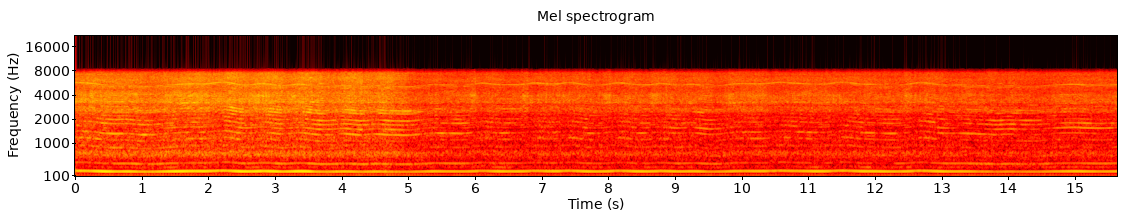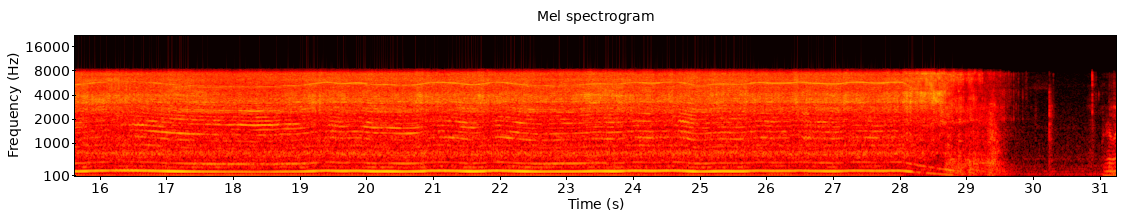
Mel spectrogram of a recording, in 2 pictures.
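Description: Handheld rotary grinder running at high speed with an abrasive bit, grinding and polishing inside a port of an aluminium cylinder head. The steady whine wavers a little in pitch as the bit is worked against the metal, then winds down and stops near the end.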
